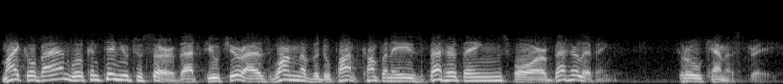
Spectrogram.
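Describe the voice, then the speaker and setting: An American man as a 1940s radio announcer, reading a sponsor's script in a formal, measured delivery. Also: a little high, very animated. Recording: narrow, muffled 1940s radio recording.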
